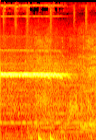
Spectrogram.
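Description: In the video game Project Zomboid, a whistle blows one sustained, piercing shrill tone that fades out after about a second, loud and close, with faint low thumps beneath it.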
